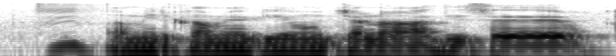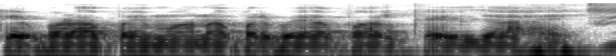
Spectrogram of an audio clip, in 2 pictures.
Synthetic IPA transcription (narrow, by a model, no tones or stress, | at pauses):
ə̰mɪɾɪkamẽɡeɦũt͡ʃənad̪isebkebəɽapəɪmaːnapəɾbəjaːpaːɾkḛld͡ʒaːɦɛ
